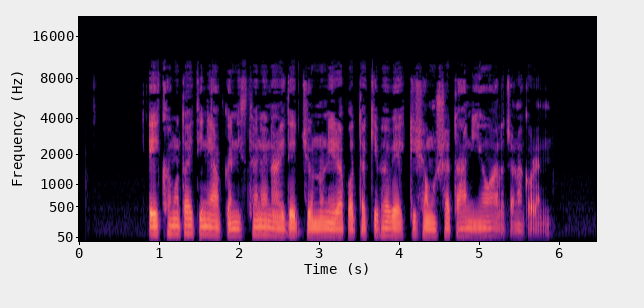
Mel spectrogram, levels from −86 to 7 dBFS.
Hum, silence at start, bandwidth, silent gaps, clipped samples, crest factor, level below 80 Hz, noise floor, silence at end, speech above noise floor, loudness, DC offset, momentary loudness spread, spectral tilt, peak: none; 0.85 s; 10.5 kHz; none; under 0.1%; 22 dB; -48 dBFS; -71 dBFS; 0.6 s; 48 dB; -23 LUFS; under 0.1%; 9 LU; -5.5 dB/octave; -2 dBFS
